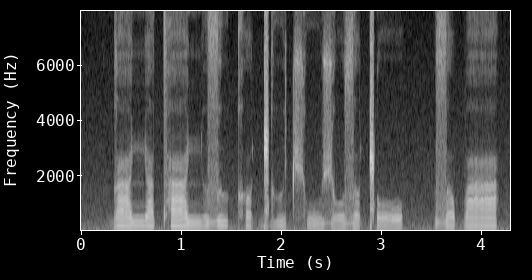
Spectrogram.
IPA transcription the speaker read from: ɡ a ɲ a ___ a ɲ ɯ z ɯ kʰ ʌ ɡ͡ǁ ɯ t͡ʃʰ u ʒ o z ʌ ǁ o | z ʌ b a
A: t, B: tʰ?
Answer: B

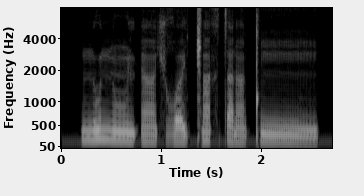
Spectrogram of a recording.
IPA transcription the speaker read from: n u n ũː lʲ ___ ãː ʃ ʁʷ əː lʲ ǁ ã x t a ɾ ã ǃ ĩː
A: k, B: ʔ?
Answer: B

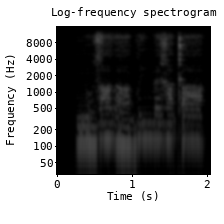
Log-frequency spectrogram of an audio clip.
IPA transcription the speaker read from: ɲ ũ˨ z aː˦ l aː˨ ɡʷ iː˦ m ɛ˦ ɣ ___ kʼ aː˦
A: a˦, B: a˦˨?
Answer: A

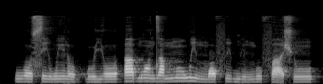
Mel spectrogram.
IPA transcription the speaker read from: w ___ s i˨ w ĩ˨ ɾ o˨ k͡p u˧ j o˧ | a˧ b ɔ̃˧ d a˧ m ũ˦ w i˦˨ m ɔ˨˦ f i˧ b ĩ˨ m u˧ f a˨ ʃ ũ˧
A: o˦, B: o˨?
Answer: B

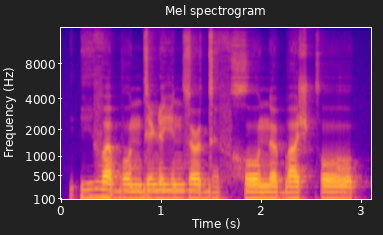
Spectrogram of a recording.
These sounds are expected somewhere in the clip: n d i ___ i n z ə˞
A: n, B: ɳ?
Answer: B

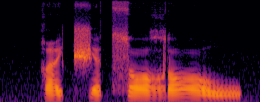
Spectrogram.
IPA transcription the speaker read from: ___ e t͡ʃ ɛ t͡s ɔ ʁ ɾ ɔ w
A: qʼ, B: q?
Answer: B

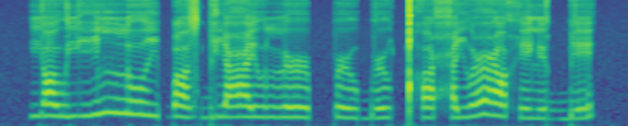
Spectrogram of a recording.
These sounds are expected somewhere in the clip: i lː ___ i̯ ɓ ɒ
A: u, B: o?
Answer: B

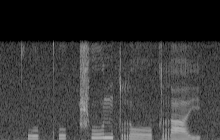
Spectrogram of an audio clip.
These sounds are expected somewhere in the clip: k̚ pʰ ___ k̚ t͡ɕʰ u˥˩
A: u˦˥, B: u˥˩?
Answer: A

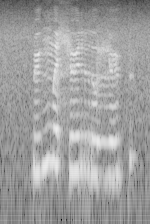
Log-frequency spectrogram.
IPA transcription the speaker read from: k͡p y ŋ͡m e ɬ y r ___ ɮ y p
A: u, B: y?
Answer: A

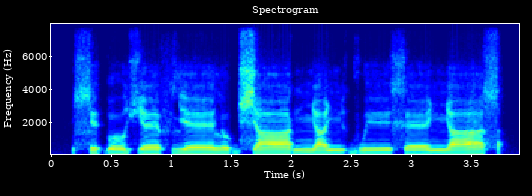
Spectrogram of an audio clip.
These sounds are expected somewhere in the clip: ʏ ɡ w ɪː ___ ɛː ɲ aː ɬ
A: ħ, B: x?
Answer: B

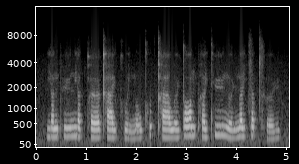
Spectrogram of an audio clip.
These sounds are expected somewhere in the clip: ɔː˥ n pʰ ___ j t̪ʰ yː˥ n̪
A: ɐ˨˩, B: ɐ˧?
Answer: B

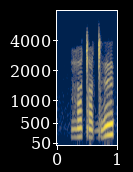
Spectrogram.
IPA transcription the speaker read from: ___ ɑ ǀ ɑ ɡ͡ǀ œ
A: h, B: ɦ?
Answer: B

